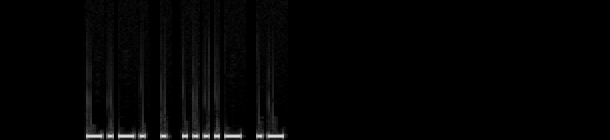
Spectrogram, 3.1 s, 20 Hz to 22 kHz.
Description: Morse code, heard as a keyed tone, about 44 wpm, 700 Hz. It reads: CE4A
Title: DXCC-100 Call Signs - 4 Characters - 45wpm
